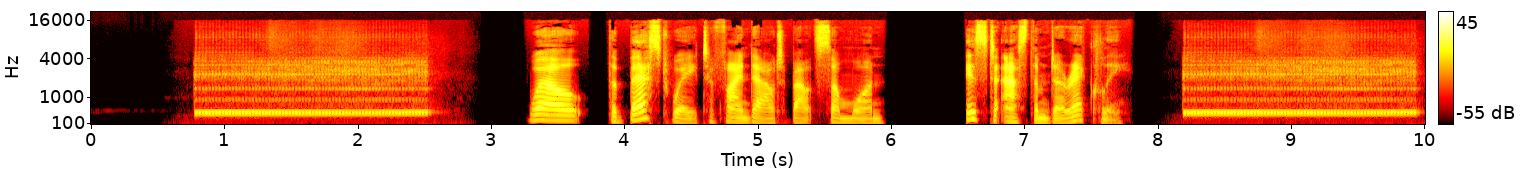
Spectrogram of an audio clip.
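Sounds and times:
electronic telephone ringback tone: 0.8 - 2.6, 8.2 - 10.0
speech: 3.3 - 6.0, 6.6 - 7.8.

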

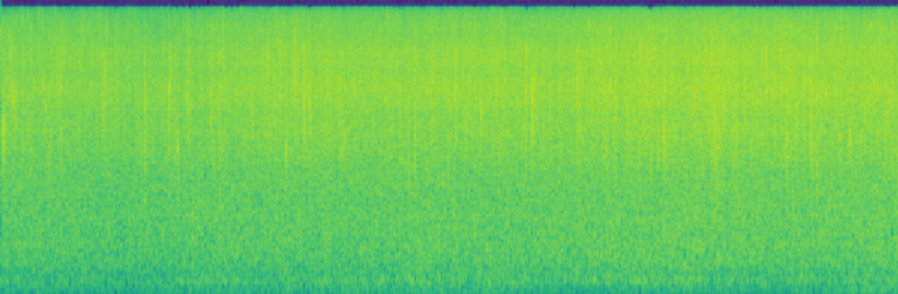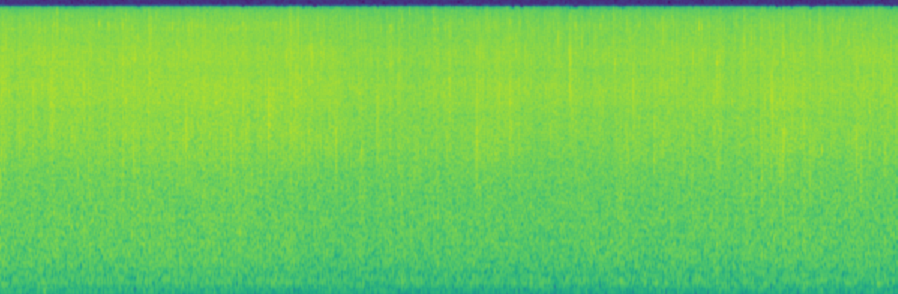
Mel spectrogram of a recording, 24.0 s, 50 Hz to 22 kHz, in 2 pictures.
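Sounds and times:
steady jungle rain: 0.0 - 23.9.

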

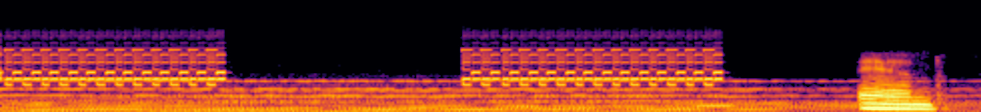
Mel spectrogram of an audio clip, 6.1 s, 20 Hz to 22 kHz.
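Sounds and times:
telephone bell ringing: 0.0 - 1.4, 2.9 - 4.6.

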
